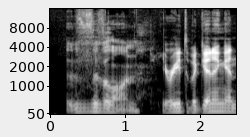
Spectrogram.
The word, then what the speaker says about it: Vivillon: So I mispronounced Vivillon last time. I always think it's Vivillon for some reason. That just sounds like a better name to me, I guess. But it's Vivillon.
